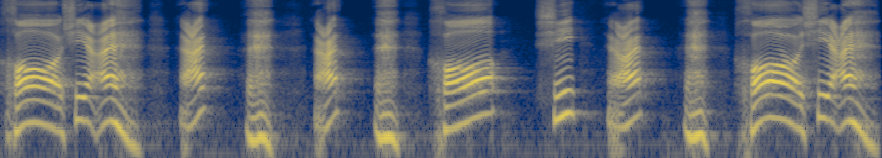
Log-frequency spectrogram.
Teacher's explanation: При остановке танвин дамма аннулируется и та марбута переходит в звук ха.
